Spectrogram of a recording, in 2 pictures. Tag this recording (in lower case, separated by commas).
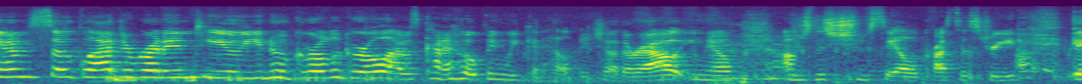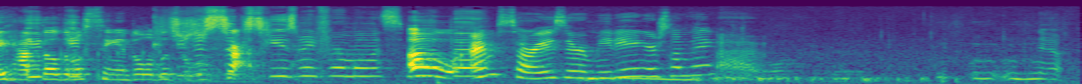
people farting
